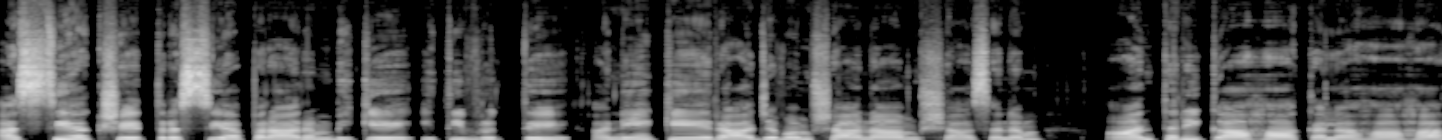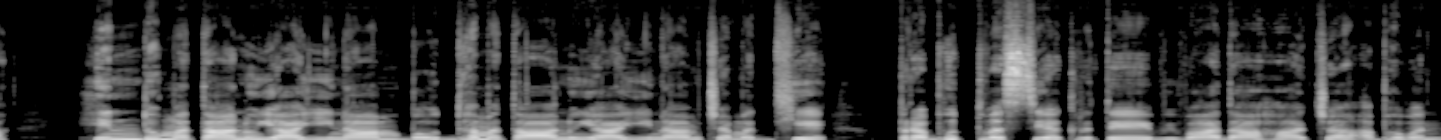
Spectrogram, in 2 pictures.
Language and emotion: Sanskrit, neutral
